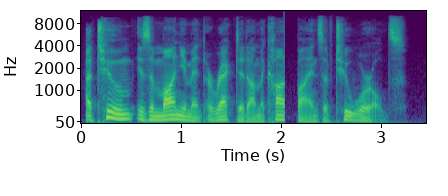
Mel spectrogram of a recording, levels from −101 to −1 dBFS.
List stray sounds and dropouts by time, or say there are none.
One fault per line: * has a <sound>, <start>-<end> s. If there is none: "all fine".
* has a dropout, 2.0-2.2 s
